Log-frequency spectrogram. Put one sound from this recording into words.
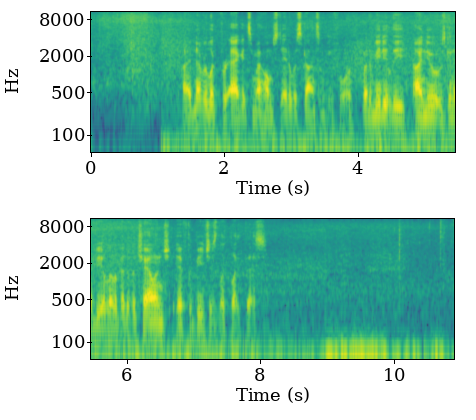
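Surf rolls in along a beach, outdoors in wind.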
